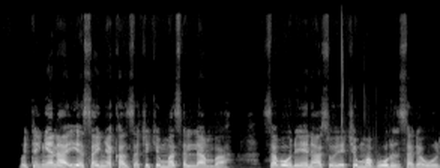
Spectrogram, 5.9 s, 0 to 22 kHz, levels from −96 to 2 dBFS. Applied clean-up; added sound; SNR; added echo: neural mask model Resemble Enhance denoiser.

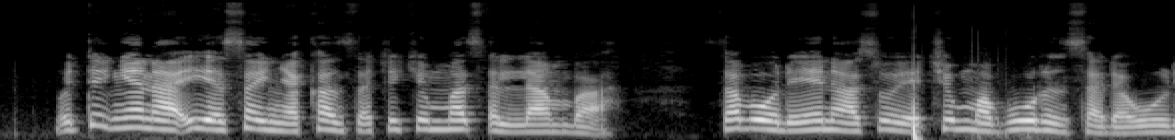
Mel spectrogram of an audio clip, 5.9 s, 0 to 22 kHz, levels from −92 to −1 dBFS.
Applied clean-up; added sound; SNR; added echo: neural mask model RNNoise.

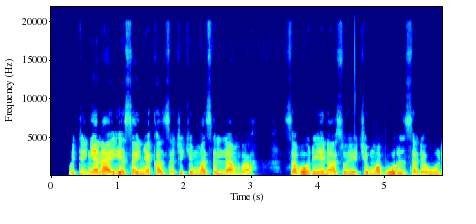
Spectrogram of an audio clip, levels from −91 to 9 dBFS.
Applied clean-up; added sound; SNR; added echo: neural mask model DeepFilterNet 3.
